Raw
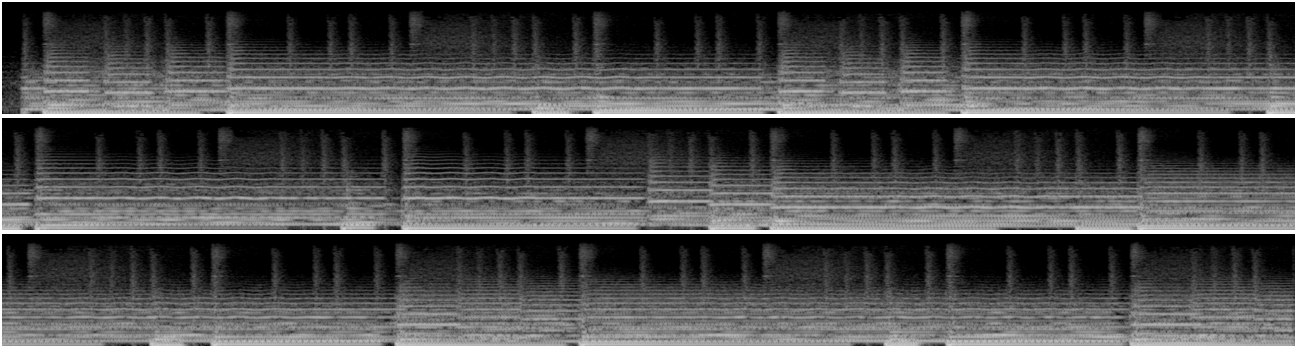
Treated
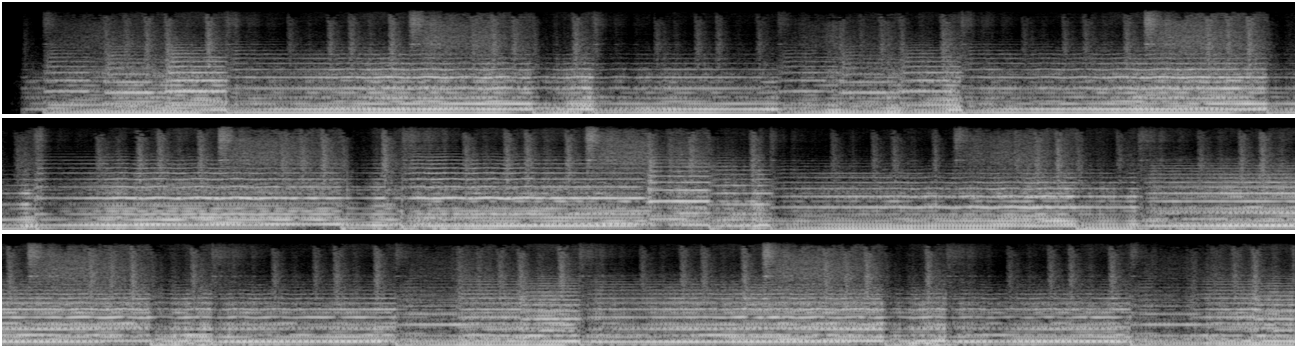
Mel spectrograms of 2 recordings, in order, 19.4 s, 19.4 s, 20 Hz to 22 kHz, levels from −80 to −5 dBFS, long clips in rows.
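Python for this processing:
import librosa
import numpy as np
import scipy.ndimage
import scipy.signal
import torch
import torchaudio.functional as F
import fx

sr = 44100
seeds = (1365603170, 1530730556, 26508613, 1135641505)

y = fx.fade_in_head(x, sr, length_s=1.21)
y = fx.high_shelf(y, sr, hz=2500.0, db=8.0)
y = fx.echo_feedback(y, sr, ms=98, feedback_pct=47, wet_db=-13.0)
y = fx.room_shoebox(y, sr, seeds[0], volume_m3=2400.0, walls='furnished', distance_m=1.3)
y = fx.over_compress(y, sr, threshold_db=-25.0, ratio=-0.5)
y = y * librosa.db_to_amplitude(4.0)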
